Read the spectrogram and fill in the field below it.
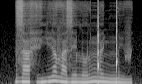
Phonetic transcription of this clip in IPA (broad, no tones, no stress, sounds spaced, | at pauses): z a h e̤ j i ɐ̯ v a z e l o l ŋ͡ǃ ø ɲ ŋ͡ǃ i v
